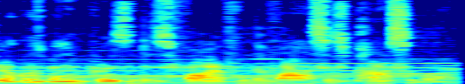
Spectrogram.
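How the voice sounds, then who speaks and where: A man's voice: medium pitch, quick pace, close to an everyday voice. A man playing a matter-of-fact adviser in a video game, reporting in a businesslike, informative way. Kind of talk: video game cutscene acting. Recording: loud music under the voice.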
